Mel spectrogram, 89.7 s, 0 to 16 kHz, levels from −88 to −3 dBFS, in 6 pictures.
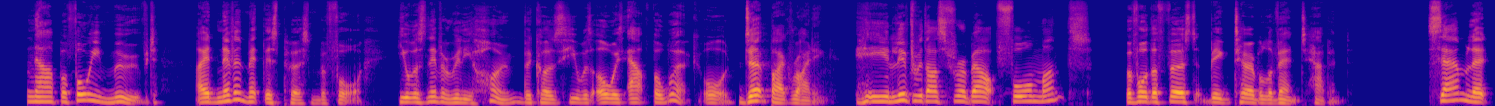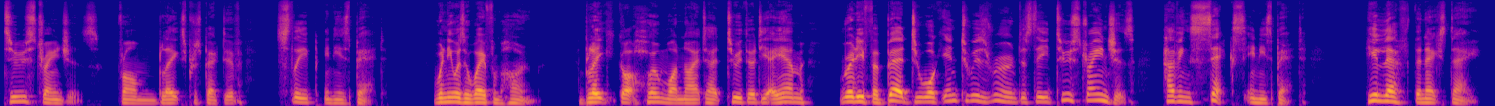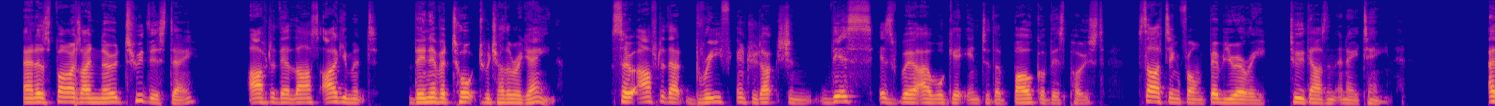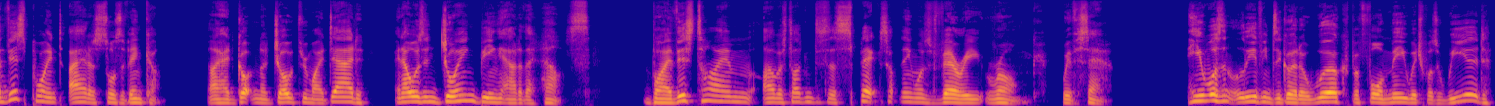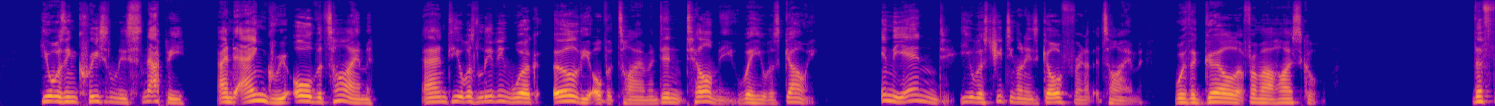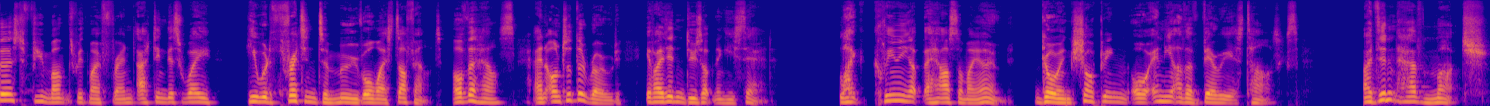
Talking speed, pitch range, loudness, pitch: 185 wpm, 125-160 Hz, -27 LUFS, 145 Hz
